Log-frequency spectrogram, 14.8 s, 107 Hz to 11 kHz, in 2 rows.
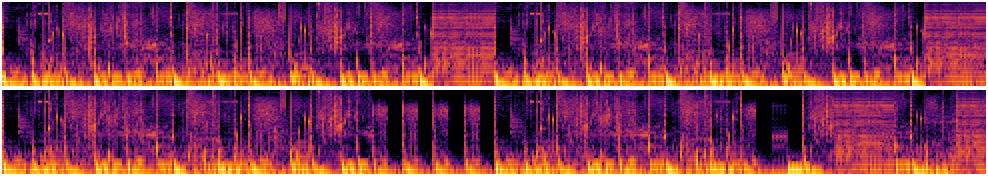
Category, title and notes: Music > Other
Glitch Loop 03
A designed glitch loop created in Reaper with a bunch of VST's.
digital, Glitch, synthetic, electronic, loop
